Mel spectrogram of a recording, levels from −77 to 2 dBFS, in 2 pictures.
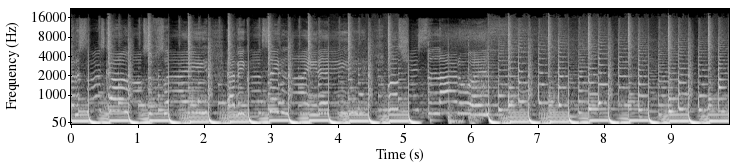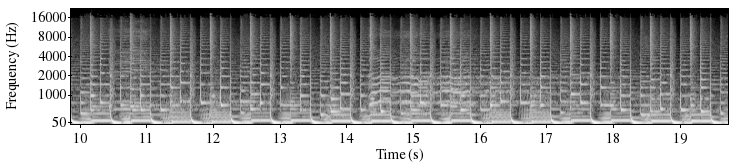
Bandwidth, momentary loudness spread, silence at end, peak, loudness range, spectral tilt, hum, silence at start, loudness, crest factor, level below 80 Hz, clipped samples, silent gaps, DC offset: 19 kHz; 2 LU; 0 s; 0 dBFS; 1 LU; -4.5 dB/octave; none; 0 s; -10 LUFS; 8 dB; -12 dBFS; under 0.1%; none; under 0.1%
